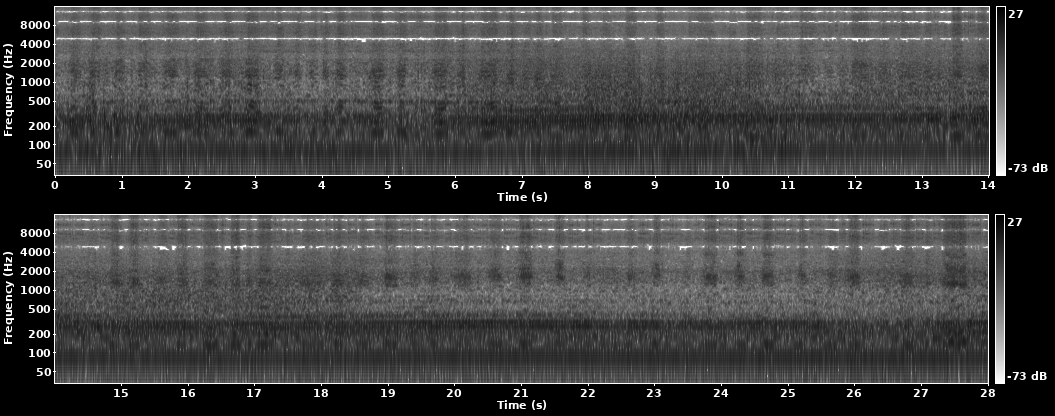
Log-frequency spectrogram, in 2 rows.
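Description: Honda TRX450 quad's engine running loudly at a mostly steady pitch, held on the throttle, with light crackling ticks over it.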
